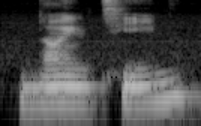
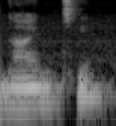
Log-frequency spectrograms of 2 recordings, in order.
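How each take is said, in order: First: NINETEEN with a long EE and a clear final N; long final vowel. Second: NINETY with a short, softer final EE and no N; short final vowel. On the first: Teacher applying the same rule, long EE in NINETEEN. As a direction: hold the last vowel of NINETEEN, closing on N. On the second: Teacher applying the same rule, short ending on NINETY. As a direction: let NINETY end briefly and softly. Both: Shown as a demonstration. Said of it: "it's the same for".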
